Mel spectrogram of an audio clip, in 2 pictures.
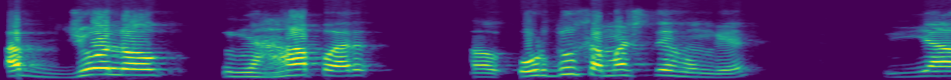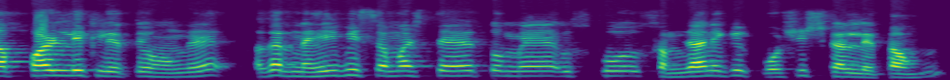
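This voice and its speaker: High-voiced male trainer, lo-fi call. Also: measured pace. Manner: explanatory, keeps addressing listeners as friends. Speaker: network marketing trainer. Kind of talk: online training talk.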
